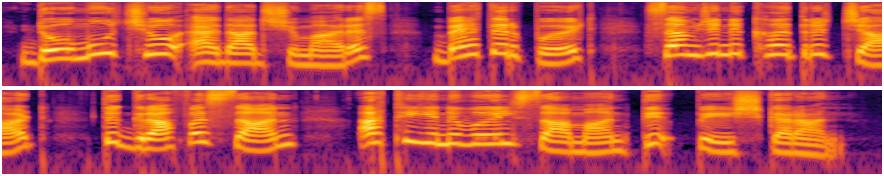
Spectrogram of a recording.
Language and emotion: Kashmiri, neutral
